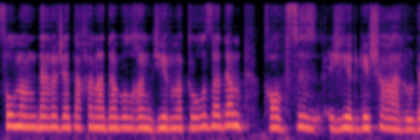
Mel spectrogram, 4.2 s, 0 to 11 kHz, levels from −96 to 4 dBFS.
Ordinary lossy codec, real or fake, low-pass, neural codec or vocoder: none; fake; 9.9 kHz; codec, 32 kHz, 1.9 kbps, SNAC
